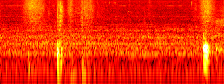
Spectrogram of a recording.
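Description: Quiet room with faint handling noise of small metal model tank-track links being pushed and held together by hand, and one soft knock about a second in.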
